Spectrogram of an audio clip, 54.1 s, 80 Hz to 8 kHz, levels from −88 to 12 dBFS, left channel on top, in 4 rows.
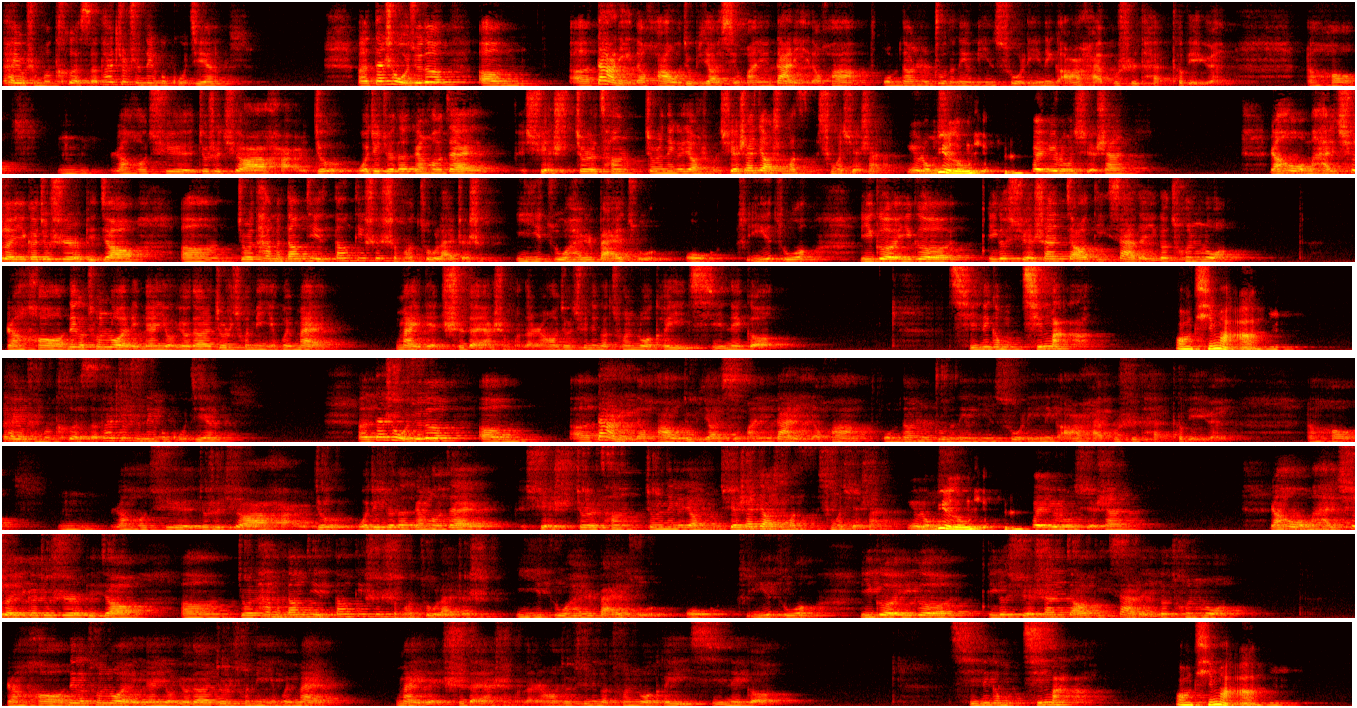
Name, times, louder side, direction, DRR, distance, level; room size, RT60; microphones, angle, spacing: voice 1, 0.0-2.2 3.2-5.3 5.7-13.7 14.1-18.4 18.7-23.0 23.8-24.8 25.9-31.9 32.2-33.6 33.9-34.1 34.4-36.6 36.9-39.3 40.6-43.9 44.5-48.3 50.1-51.5 53.2-53.4, left 2 dB, 80° left, 4.9 m, -29 dB
voice 2, 22.9-23.3 23.5-23.8 52.3-53.4, left 1 dB, 20° left, 1.2 m, -17 dB
23.5 x 19.0 x 9.8 m
head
